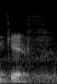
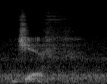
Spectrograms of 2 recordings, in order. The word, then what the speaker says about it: GIF: gif all right like pronounce it with a hard g that man would die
